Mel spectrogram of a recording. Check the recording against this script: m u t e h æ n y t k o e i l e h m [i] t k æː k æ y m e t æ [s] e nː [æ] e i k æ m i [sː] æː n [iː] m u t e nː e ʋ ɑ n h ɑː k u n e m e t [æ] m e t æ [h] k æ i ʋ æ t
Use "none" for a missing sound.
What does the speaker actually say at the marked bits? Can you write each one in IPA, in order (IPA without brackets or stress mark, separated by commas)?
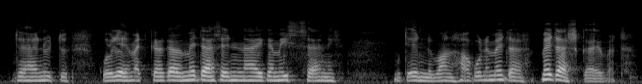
æ, s, æː, sː, i, æ, s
